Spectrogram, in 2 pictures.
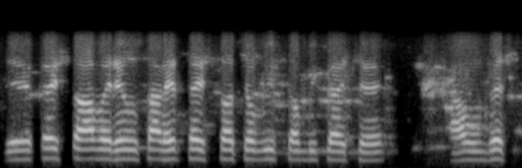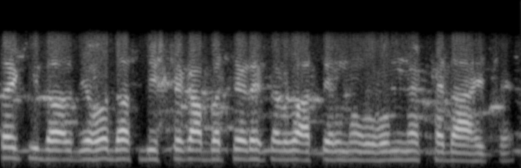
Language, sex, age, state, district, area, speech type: Maithili, male, 45-60, Bihar, Araria, rural, conversation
